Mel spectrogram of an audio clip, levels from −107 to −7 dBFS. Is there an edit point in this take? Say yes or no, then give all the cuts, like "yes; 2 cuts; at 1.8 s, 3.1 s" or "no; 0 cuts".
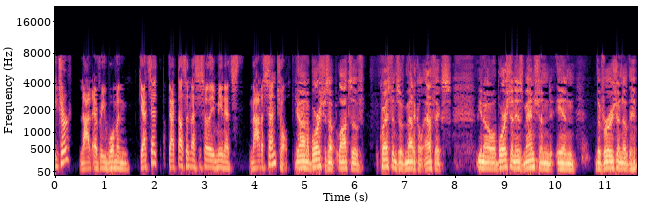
yes; 3 cuts; at 2.2 s, 4.7 s, 5.4 s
